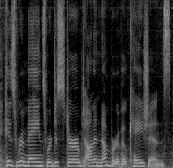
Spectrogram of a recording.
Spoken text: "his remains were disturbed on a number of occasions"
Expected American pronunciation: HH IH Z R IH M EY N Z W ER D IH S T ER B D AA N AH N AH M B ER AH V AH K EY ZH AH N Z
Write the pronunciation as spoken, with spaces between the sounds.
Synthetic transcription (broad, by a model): HH IH Z R IH M EY N Z W ER D IH S T ER B D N AH N AH M B ER AH V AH K EY ZH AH N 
